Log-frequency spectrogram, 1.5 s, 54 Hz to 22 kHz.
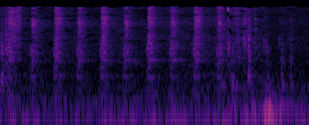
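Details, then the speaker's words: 2013 Kia Picanto automatic, check engine light, battery 11.7 V, ECU now reading with no fault codes: on start, quick light clicks about eight a second, engine never turns over; mechanic finds the engine will not rotate, seized. "Ang kaso mo hindi na maikot 'yung makina."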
